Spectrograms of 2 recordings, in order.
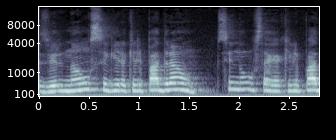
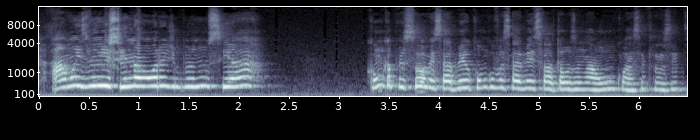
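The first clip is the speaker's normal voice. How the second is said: high, loud protest speeding into a rush; mock a worried student's objection; raised-pitch imitation of a fretting pupil; objecting student; 6 semitones higher, 4 dB louder, faster than usual. Voices a student's objection to him.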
